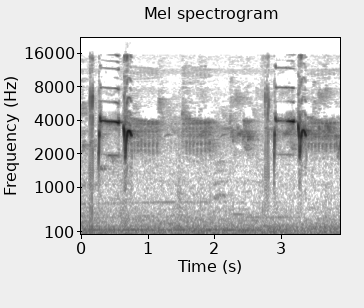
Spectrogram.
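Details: Two separate phrases from a male bar-winged prinia, a call used as a lure for other prinias and ciblek birds: a high sustained whistle closing with an abrupt downward chip, a long pause between.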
